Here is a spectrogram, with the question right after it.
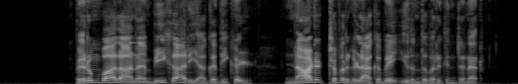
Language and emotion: Tamil, neutral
